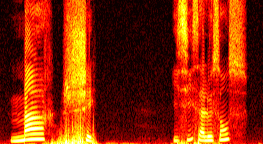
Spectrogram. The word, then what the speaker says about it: marcher: Ensuite, on a M-A-R en vert. Ces trois lettres donnent le son mar. Après, on a les lettres C-H-E qui se lisent chez. Marcher.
